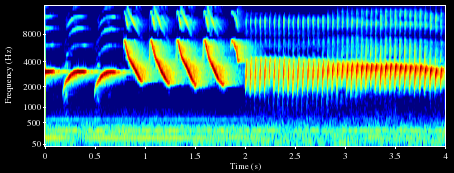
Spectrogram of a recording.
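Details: Domestic canary song used to spur other canaries to sing: a few rising whistled notes, then rapid downward-swept notes, ending in a long, fast, even buzzy trill.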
